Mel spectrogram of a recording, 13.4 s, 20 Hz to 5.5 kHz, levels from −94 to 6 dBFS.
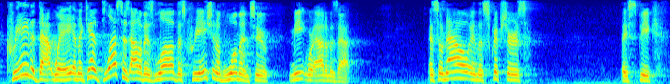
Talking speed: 125 wpm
